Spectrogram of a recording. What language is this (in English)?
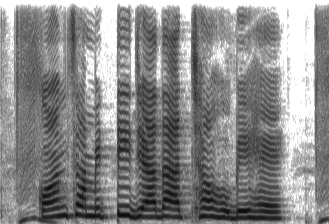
Magahi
